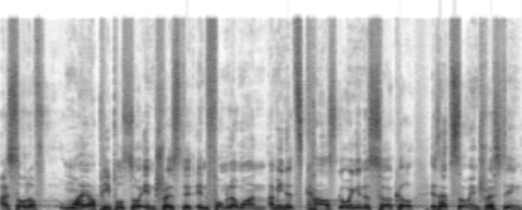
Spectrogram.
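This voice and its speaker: A man's high voice in a German accent, lively in intonation and very even in loudness, at a moderate pace with hardly any pauses and noticeable background noise. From Germany (Wuppertal). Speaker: tech company owner, sailing team co-founder. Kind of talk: talk to an audience, storytelling. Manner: hesitant, many fillers.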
